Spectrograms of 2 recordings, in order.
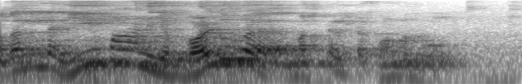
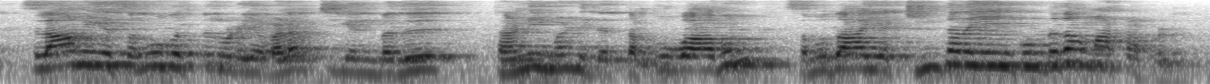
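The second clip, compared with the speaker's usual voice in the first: ordinary delivery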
